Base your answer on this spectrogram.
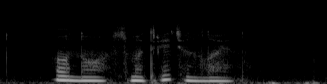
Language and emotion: Russian, sad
